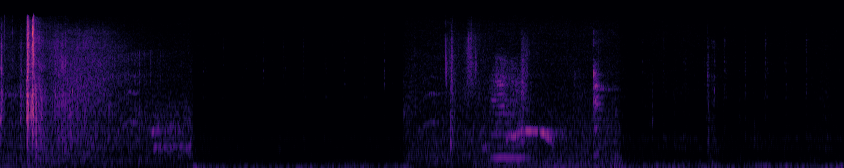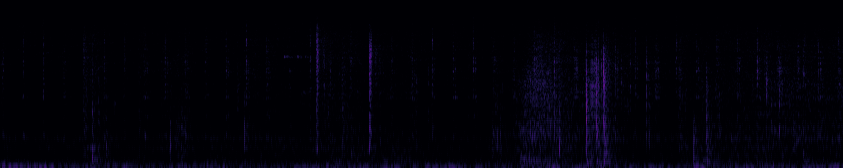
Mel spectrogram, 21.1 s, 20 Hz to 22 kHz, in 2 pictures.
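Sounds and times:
faint clicks: 0.0s - 21.0s.

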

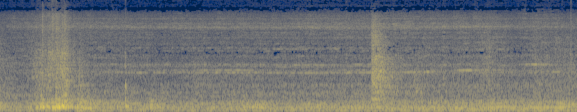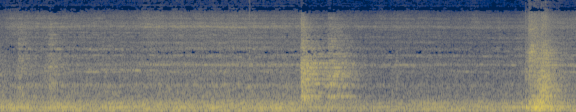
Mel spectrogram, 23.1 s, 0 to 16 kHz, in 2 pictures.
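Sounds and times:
powder mixer hum and rumble: 0.0s - 23.0s.

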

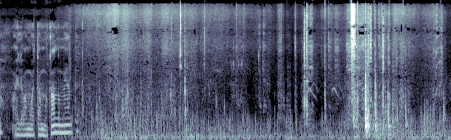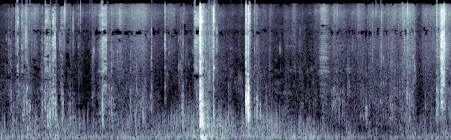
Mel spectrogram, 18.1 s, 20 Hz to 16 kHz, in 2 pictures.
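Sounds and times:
gear knocking in a boat: 3.4s - 14.6s.

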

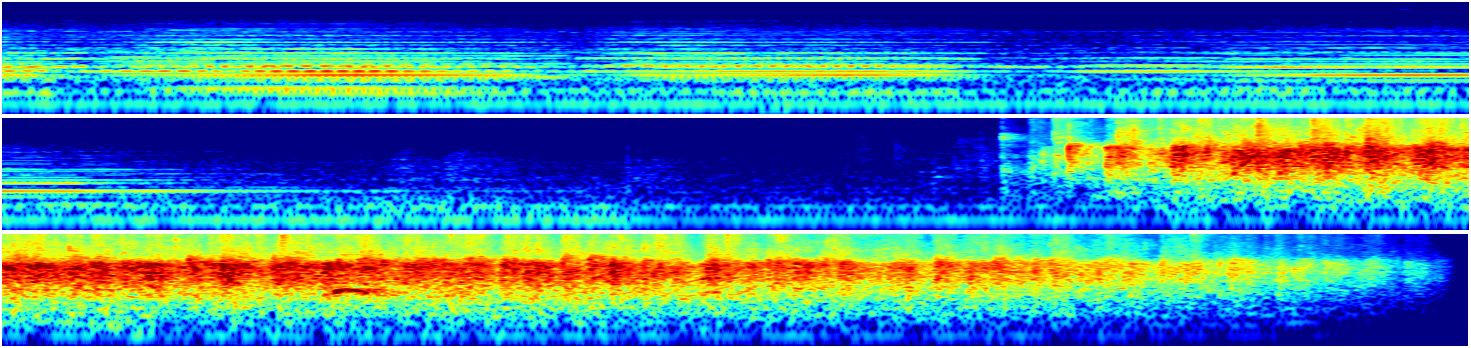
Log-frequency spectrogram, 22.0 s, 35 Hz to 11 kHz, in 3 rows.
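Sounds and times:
audience applauding: 12.2s - 22.0s.

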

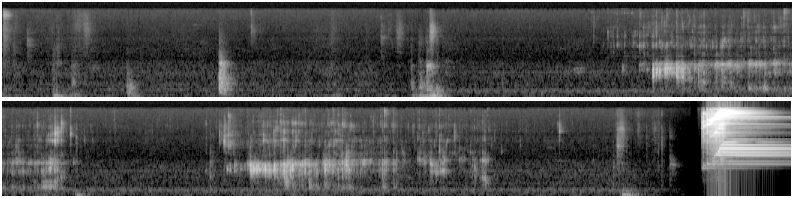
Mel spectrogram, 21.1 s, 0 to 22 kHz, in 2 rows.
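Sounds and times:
tea pouring into porcelain cups: 8.1s - 11.8s, 13.3s - 17.3s.

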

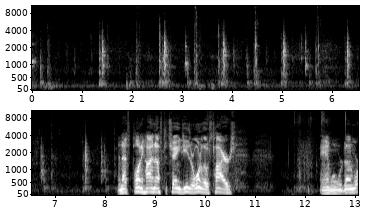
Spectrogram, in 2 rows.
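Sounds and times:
floor jack clicking while pumped: 0.0s - 8.3s.

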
